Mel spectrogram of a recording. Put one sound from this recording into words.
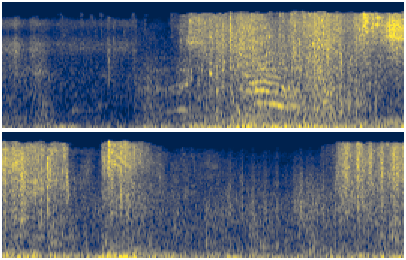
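Video game weapons fire and blasts go off in a busy fight.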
